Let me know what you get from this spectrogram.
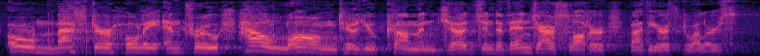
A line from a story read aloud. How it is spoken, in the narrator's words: they shouted with a loud voice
